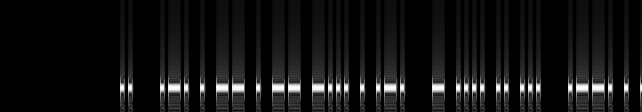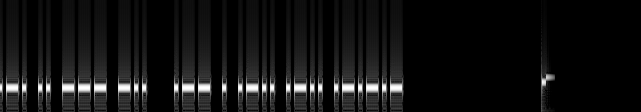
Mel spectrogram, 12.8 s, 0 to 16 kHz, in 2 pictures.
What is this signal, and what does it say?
Morse code, heard as a keyed tone, about 32 wpm, 700 Hz. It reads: I REMEMBER THIS PERIOD WELL.
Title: Sentences from Top 1000 Words - Review Part 5 - 30wpm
